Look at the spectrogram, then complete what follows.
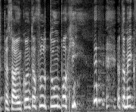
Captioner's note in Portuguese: risos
